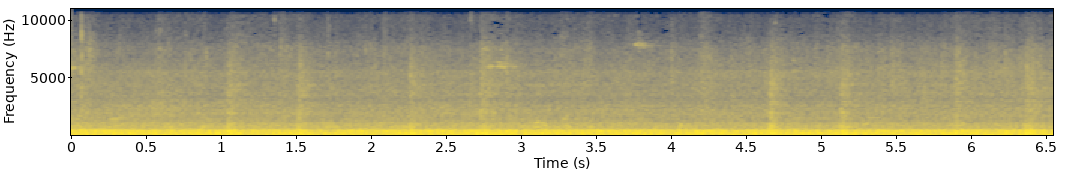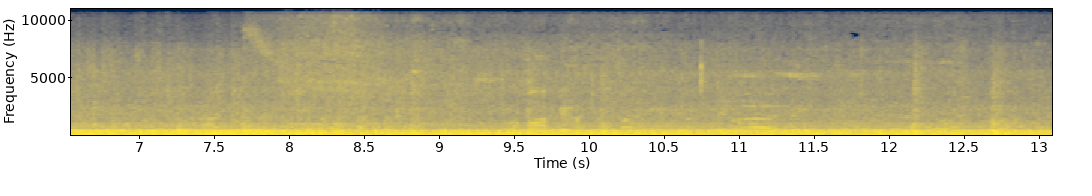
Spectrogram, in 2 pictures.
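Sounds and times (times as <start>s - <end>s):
train low rumble: 0.0s - 13.0s
sharp clicks from coaches: 9.6s - 11.0s.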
